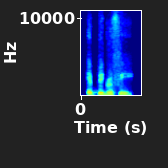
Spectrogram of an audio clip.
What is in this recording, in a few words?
"epigraphy", Indian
